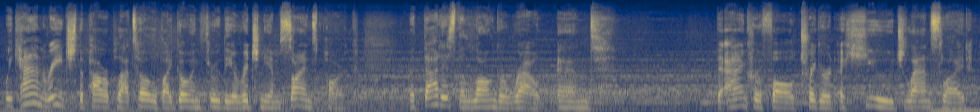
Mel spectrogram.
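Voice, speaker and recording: A woman's voice: medium pitch, moderate pace, in a large hall, over music, lightly acted. A woman playing a businesslike, authoritative director who speaks formally and matter-of-factly in a video game. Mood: businesslike, concerned. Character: serious, businesslike female director, brisk and authoritative. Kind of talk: video game character acting.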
